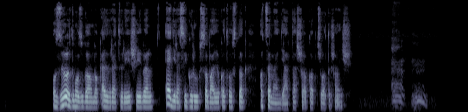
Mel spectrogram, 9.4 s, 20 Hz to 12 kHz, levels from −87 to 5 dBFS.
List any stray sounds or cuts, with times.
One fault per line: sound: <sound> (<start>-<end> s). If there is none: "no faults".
sound: throat clearing (7.8-8.6 s)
